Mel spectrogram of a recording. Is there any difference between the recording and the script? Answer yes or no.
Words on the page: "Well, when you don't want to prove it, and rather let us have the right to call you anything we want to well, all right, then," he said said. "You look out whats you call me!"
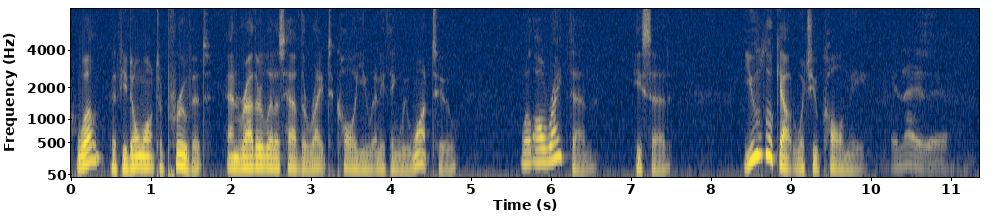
yes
